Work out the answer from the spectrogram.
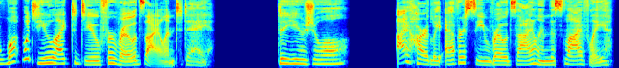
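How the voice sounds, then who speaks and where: A woman's voice: mid-range voice, a bit bright, no echo, studio quality. A woman voicing a young female mercenary bomber in a video game, gleeful and taunting, with a playful, sardonic, theatrical delivery. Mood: sly teasing. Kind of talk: video game character voice lines.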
